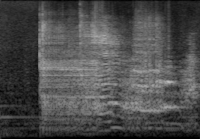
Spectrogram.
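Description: A wooden door swinging shut, its hinges giving a long creak that starts about half a second in and lasts well over a second.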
